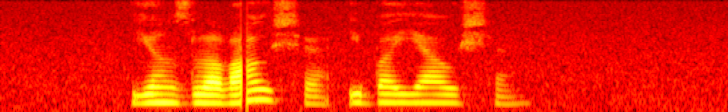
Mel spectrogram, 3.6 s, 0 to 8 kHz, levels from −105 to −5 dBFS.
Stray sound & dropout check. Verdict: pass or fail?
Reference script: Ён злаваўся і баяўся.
fail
